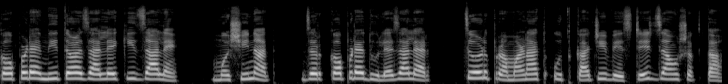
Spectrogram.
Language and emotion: Goan Konkani, neutral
